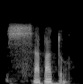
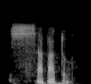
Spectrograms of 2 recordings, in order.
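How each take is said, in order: First: The z sounds like an s. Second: The same.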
